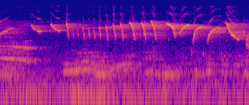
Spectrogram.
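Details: Songbird singing, used to coax caged birds into singing; rapid series of high downslurred whistled notes, some trilled and some sweeping upward, repeated in quick bursts with a faint lower hum beneath.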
